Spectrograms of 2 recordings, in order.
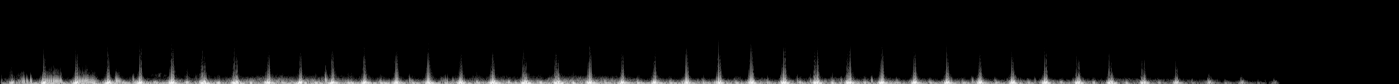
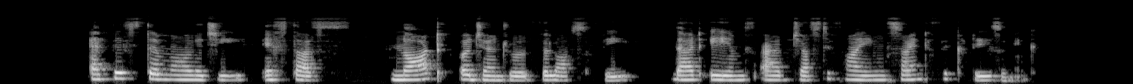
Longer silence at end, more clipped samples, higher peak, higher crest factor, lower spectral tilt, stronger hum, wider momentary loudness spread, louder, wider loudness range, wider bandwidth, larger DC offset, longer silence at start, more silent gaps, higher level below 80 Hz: first, 1.55 s vs 1.15 s; neither; about the same, 0 dBFS vs 0 dBFS; about the same, 14 dB vs 16 dB; first, -13 dB/octave vs -5 dB/octave; neither; second, 6 LU vs 13 LU; about the same, -16 LUFS vs -15 LUFS; about the same, 4 LU vs 3 LU; second, 0.9 kHz vs 9.2 kHz; neither; second, 0.05 s vs 0.9 s; second, none vs 6.40-6.71 s; first, -14 dBFS vs -66 dBFS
